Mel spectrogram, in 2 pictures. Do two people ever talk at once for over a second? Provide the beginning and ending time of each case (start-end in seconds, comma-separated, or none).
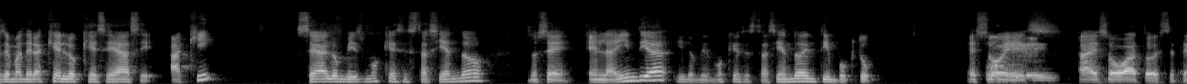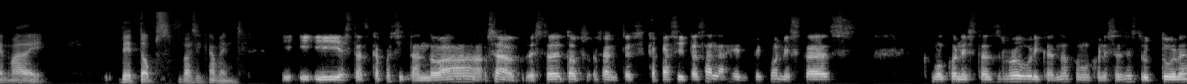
none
